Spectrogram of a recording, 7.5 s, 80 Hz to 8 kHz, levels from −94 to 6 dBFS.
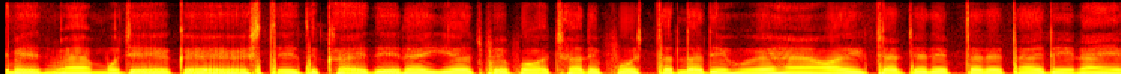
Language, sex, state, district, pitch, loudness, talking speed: Hindi, female, Chhattisgarh, Bastar, 190 Hz, -15 LUFS, 210 wpm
